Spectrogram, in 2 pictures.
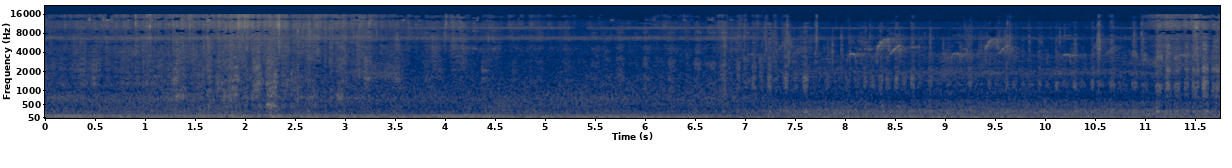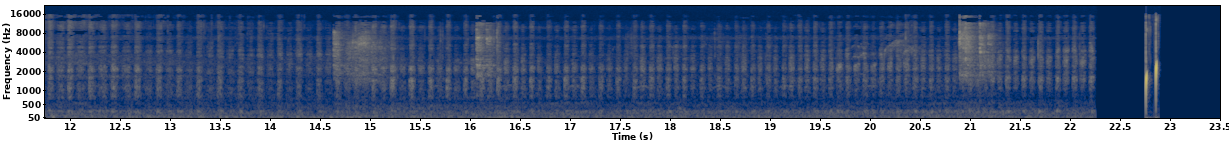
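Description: A black wolfdog panting steadily and rhythmically with its tongue out, after a low rumble in the first few seconds. Near the end the sound cuts out and a brief, loud rising tone sounds.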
